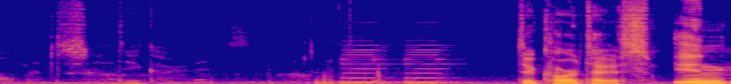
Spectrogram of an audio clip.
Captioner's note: buzzer chimes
